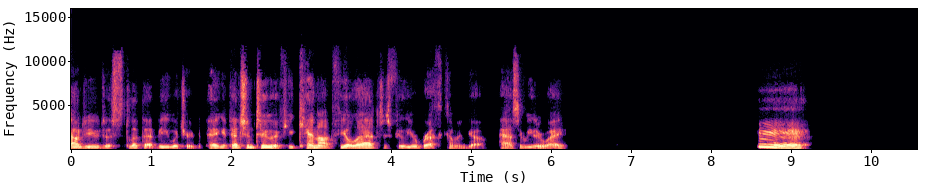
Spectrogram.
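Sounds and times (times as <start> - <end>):
speech: 0.0 - 6.3, 8.6 - 9.3
single voiced yawn with drawn-out groaning tone: 8.6 - 9.4.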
